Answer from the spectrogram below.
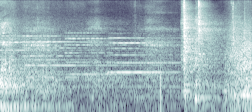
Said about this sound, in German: Dann Klingeln wir mal hier und gucken, ob wir da jemanden kennen.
